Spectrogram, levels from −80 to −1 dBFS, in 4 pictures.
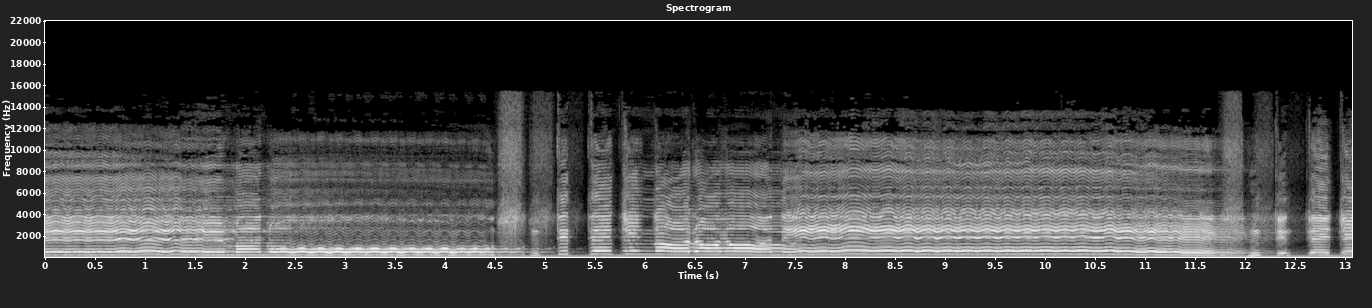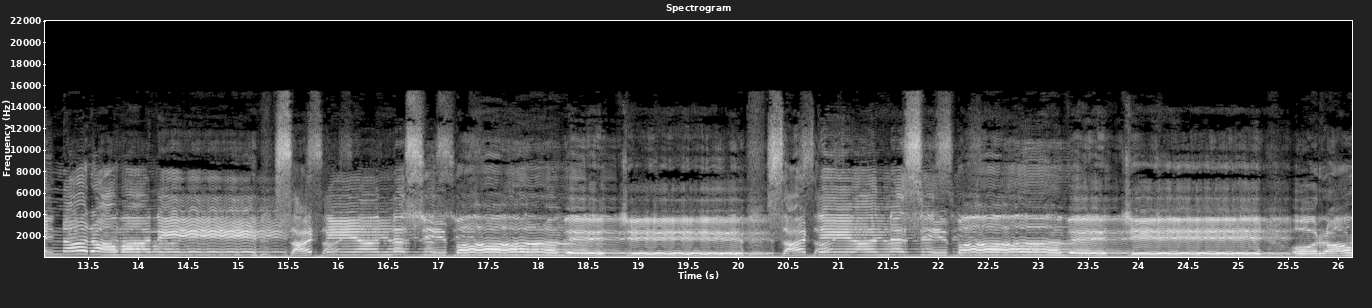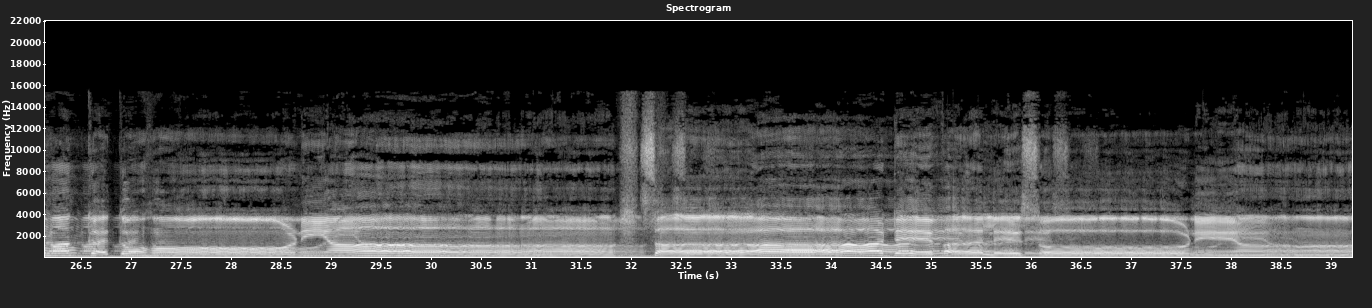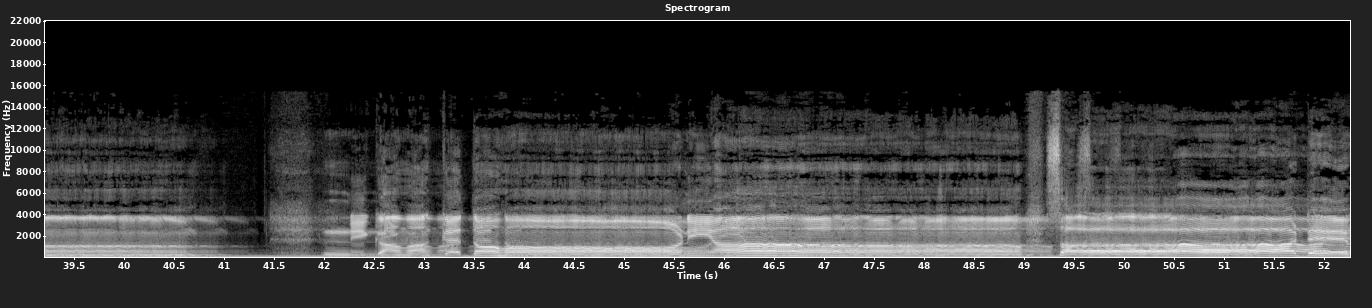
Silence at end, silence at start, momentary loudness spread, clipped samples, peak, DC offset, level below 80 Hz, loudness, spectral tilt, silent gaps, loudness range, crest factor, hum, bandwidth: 0 s; 0 s; 7 LU; under 0.1%; 0 dBFS; under 0.1%; -28 dBFS; -11 LUFS; -2.5 dB/octave; none; 4 LU; 12 dB; none; 15.5 kHz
